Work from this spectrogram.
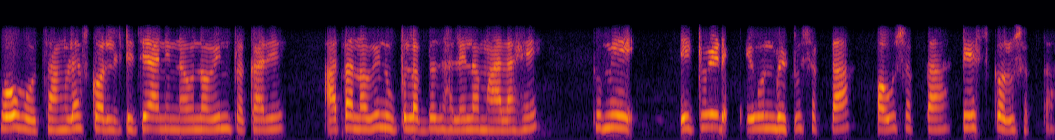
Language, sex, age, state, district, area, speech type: Marathi, female, 18-30, Maharashtra, Akola, rural, conversation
